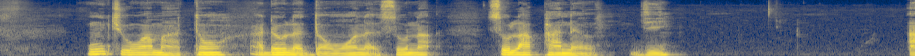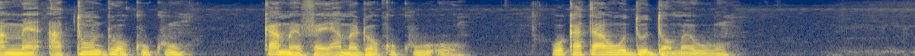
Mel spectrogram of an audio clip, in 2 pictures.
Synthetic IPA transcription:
ŋũ˦t͡ʃi˦wwo˦a˦me˨a˨t̪ɔ̃˦a̰˨ɖə˦wo˦lə˨d̪ɔ˨wɔ̃˦lə̰˨ | so˦la˦pa˦nɛ˨l | d͡ʑi˦ | a˨mɛ˨ʔa˨t̪ɔ̃˦ɖɔ˦ku˦kʰu˦ | ka˦mɛ˨ve˨a˨mɛ̃˨ɖɔ˦˨ku˦kʰu˦o˨ | wo˦ka˦t̪ã˦wo˦d̪o˦d̪ɔ˨mɛ̃˨wu˦

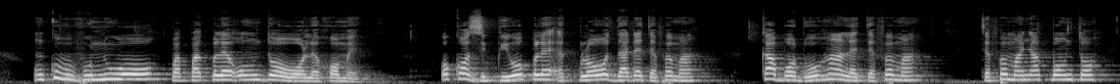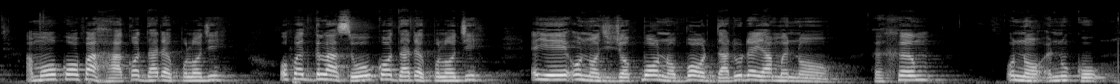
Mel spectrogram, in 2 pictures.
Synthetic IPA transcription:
ŋ̩˦ku˦ɸu˨ɸu˨nũ˦wo˦k͡pa˨k͡pa˨k͡ple˦wo˦ŋũ˦d̪ɔ˦˨wɔ˨lɛ˨xɔ˨mɛ̃˨ | wo˦kɔ˦zi˨k͡pi˨wo˦k͡ple˦ʔɛ˨k͡plɔ˦wo˦d̪a˨ɖɛ˦t̪ɛ˨ɸɛ˦mã˨ | ka˦bɔ˨ɖo˨wo˦ɦã˦lɛ˨t̪ɛ˨ɸɛ˦mã˦ | t̪ɛ˨ɸɛ˦mã˨ɲã˦k͡pɔ˦ŋũ˦t̪ɔ˦ | a̰˨me˨wo˦kɔ˦wo˦ɸɛ˦a˦ɦa˨kɔ˦d̪a˨ɖɛ˦k͡plɔ˨d͡ʑi˦ | wo˦ɸe˦ɡla˦si˨wo˦kɔ˦d̪a˨ɖɛ˦k͡plɔ˨d͡ʑi˦ | e˦je˦wo˦nɔ̃˨d͡ʑi˨d͡ʒɔ˨k͡pɔ˦nɔ̃˨bɔ˦˨d̪a˨ɖo˦ɖe˦ja˨mẽ˨nɔ̃˨ | ɦɛ˨xe˦m | wo˦nɔ̃˨ʔe˨nũ˦ko˦

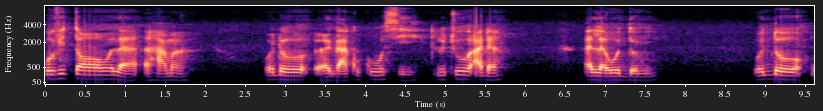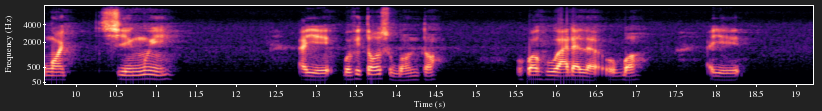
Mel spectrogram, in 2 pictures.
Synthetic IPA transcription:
ɡ͡bo˦vi˦t̪ɔ˦wo˦lə˨ə˨ɦa˨mə̃˨ | wʔo˦ɖo˦ɾə˨ɡa˨ku˦ku˦si˨nũ˦t͡ʃu˦a̰˨ɖə˦ | ə̰˦lə˨wo˦d̪o˨mĩ˦ | wo˦d̪o˦ŋɔ̃˨ | t͡ɕi˦ŋũ˦i˦ | ə̰˦je˦k͡po˦vi˦t̪ɔ˦wo˦su˨ɡ͡bɔ˨ŋũ˦t̪ɔ˦ | wo̰˦ɸə˦ɦu˦a˨ɖə˦lə̰˨wo̰˦ɡ͡bɔ˦ | ə̰˦je˦

